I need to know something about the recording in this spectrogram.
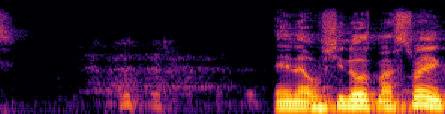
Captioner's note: crowd laughing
